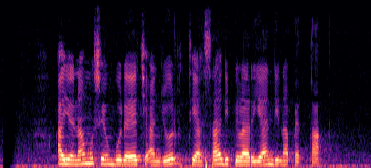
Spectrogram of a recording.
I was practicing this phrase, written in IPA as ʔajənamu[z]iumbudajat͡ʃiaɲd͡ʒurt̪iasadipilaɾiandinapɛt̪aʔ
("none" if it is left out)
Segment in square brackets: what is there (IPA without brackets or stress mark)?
s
